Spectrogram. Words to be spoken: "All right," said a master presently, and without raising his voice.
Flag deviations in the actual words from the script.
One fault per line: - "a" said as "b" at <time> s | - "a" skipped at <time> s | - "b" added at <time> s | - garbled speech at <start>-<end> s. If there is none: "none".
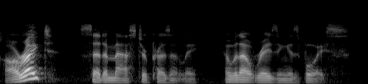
none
